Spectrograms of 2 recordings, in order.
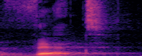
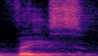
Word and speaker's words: vet: This is the letter vet. Vet. Ashkenazim call it a vase. We're going to go with vet, the modern Hebrew pronunciation.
